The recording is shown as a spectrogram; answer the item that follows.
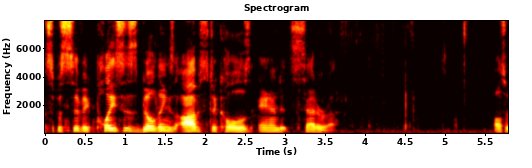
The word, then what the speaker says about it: etc.: Give details like what specific places, buildings, obstacles, and etc. Also, it's etc. with a T, not etc. with an X. There's no such thing. You shouldn't be pronouncing it that way.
